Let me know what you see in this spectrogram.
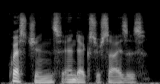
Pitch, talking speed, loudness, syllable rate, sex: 100 Hz, 115 wpm, -22 LUFS, 5.0 syllables/s, male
